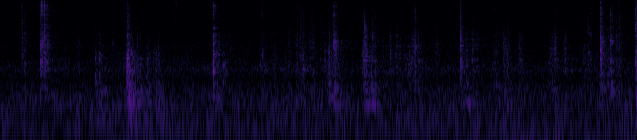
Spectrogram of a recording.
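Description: Near silence: quiet room tone with faint, irregular clicks, a few scattered over the seconds.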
